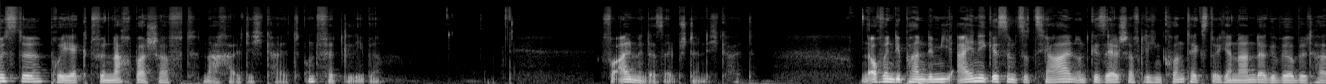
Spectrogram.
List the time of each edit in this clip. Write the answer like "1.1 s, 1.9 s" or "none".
5.9 s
